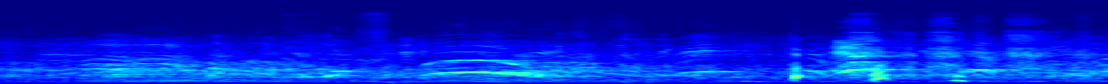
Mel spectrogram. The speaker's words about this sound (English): I've never been booed in church before.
